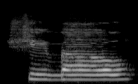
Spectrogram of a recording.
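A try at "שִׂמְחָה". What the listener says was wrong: It's actually not a shin. sin. Sima ha. Simacha.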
